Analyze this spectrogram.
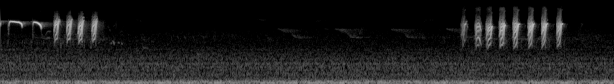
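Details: Eurasian nuthatch uttering two quick series of very high, sharp notes, about five each, preceded by a thin whistled note, with a long quiet gap between the series.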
